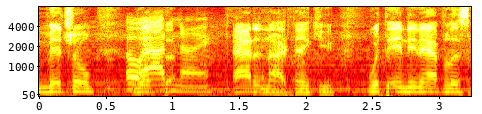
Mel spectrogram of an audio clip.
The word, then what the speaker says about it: Adonai: You got say his name right, Adonai Mitchell. Adonai, thank you.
